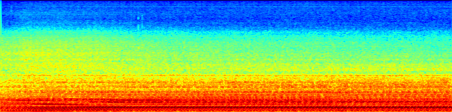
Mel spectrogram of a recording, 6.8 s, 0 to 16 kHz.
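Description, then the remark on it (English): A Ford Mustang GT350 engine of 556 horsepower runs steadily, a deep, rumbling, loud drone that holds a constant pitch throughout without revving up or down. No one speaks over it. “It's a Ford Mustang GT350, okay, 556 horse.”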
